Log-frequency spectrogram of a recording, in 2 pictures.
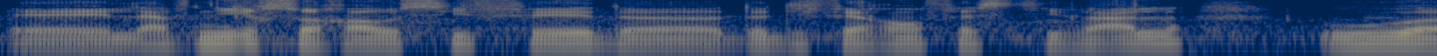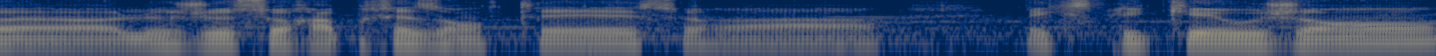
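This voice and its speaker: A man's fairly low-pitched voice, fairly slow and in a monotone, flat intonation. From Belgium. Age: 40s. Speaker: board game designer. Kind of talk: interview. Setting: convention event.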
